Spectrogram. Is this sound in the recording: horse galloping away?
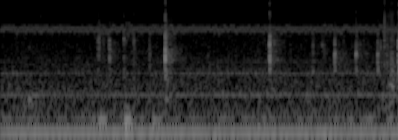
no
